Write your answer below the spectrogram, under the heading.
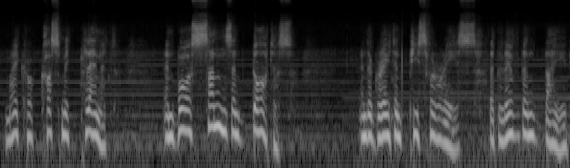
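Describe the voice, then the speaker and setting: An actor in a 1950s radio drama playing an aged scientist, explaining slowly and heavily. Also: male voice, fairly high pitch, a little mellow, low-quality recording. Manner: slow, heavy, explanatory. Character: aged male scientist, grieving and awed. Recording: old radio broadcast with faint hum.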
